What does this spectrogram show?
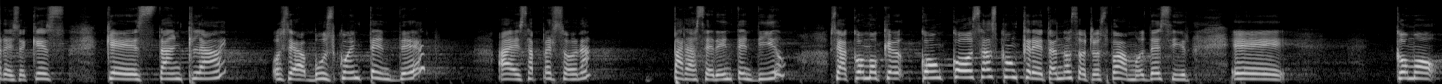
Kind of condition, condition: setting, large echoing room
